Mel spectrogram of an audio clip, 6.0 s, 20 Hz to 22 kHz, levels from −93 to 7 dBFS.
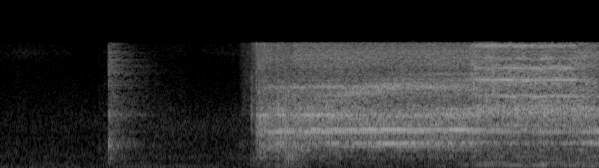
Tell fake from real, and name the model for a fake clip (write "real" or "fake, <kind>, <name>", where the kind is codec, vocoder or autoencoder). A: real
